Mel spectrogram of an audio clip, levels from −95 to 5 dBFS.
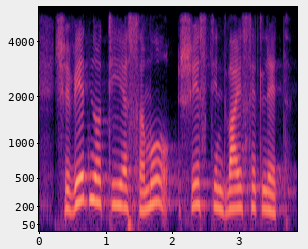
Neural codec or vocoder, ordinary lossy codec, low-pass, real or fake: codec, 16 kHz, 8 kbps, FunCodec, trained on Chinese and English, 25 frames a second; none; 5.4 kHz; fake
